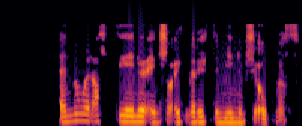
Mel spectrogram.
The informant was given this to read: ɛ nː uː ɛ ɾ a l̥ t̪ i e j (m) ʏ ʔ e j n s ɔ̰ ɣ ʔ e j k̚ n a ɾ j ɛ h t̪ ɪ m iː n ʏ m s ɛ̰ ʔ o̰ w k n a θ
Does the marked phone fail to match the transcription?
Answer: yes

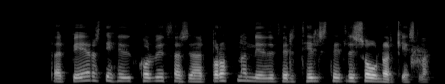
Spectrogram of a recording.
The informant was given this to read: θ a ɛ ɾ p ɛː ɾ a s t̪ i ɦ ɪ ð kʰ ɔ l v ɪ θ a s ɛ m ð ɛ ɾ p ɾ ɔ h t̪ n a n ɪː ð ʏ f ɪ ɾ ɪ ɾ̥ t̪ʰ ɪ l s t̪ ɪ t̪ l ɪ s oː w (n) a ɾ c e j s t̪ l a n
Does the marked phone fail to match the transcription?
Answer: no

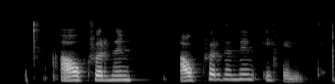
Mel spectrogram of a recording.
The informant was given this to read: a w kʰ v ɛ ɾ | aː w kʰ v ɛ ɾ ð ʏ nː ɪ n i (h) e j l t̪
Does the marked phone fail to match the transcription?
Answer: no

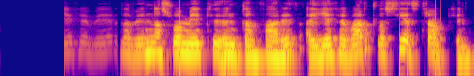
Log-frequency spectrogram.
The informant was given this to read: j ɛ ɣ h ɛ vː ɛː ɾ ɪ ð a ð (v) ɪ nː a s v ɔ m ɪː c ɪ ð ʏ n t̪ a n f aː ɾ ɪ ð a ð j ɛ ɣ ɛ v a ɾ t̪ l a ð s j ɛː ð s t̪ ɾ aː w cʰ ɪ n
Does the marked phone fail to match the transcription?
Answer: no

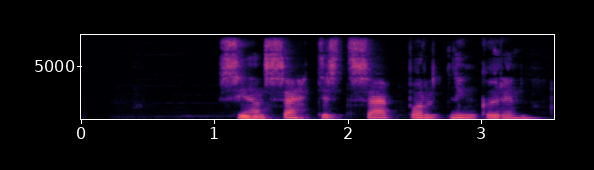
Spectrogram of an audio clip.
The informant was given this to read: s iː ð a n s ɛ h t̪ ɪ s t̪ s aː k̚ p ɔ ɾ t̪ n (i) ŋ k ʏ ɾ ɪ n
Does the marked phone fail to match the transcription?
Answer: no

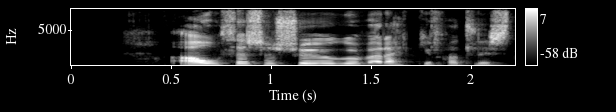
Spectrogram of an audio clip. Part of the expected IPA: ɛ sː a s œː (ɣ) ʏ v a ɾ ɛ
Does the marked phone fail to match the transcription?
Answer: no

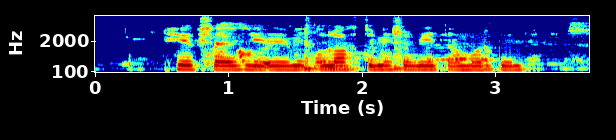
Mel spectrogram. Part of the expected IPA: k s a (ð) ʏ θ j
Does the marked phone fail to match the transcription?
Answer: no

